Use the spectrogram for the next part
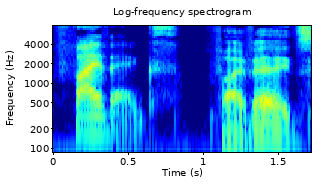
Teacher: The final consonant sound of one word basically jumps and connects directly to the starting vowel sound of the next word. Like a sonic handoff or a bridge precisely a sound bridge. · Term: consonant to vowel linking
